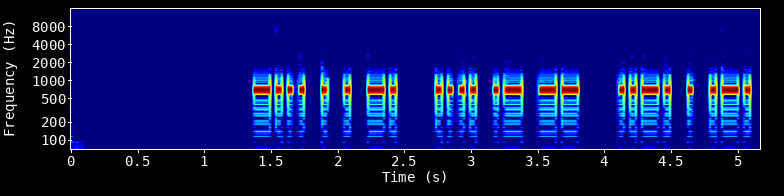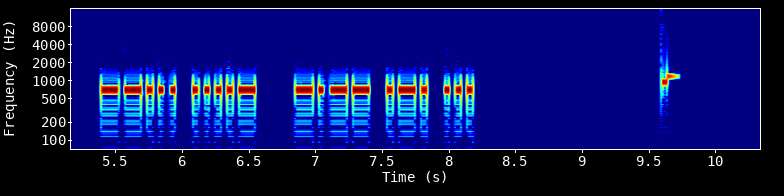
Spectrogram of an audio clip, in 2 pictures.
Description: Morse code, heard as a keyed tone, about 28 wpm, 700 Hz. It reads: BEEN HAM FER 74 YRS
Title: Practice QSO - Exchange 3 - More Info - 28wpm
